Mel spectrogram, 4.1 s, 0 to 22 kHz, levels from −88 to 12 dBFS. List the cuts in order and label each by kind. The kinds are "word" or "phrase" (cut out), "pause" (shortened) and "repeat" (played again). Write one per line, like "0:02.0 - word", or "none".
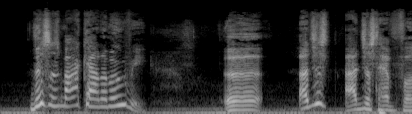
none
